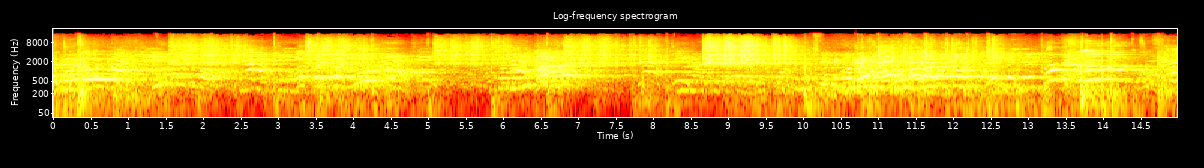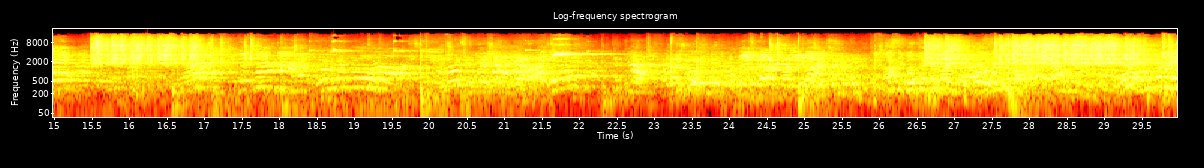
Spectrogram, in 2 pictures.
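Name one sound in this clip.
Children shout and call out throughout a large echoing gym.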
